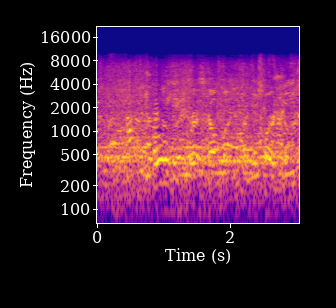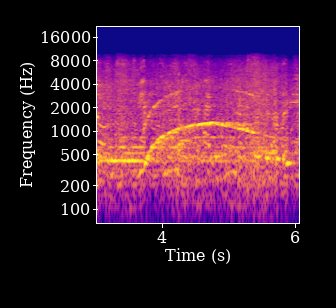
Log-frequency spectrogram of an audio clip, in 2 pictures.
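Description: Several people talking at once in a crowded, echoing hall. About three and a half seconds in, a single siren-like tone sweeps quickly up in pitch, then slowly falls away over about two seconds.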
